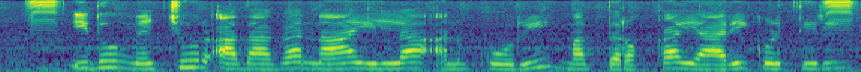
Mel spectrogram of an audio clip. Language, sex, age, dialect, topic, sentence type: Kannada, female, 18-24, Northeastern, banking, question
